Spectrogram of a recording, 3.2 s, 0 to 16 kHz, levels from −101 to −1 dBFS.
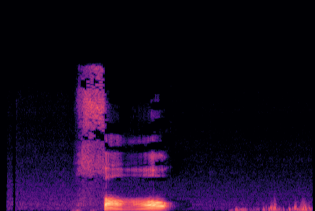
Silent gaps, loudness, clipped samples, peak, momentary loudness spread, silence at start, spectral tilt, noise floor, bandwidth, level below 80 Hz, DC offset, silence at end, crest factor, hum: none; -19 LUFS; under 0.1%; -2 dBFS; 23 LU; 0.85 s; -6 dB/octave; -70 dBFS; 11.5 kHz; -60 dBFS; under 0.1%; 0.1 s; 22 dB; none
